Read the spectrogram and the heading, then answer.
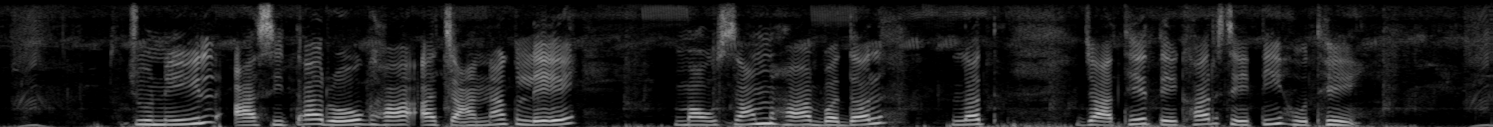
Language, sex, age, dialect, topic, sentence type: Chhattisgarhi, female, 25-30, Eastern, agriculture, statement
